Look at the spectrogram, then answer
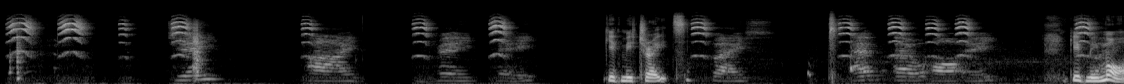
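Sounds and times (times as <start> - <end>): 
chicken squawking: 0.0 - 2.2, 4.1 - 5.2, 8.1 - 9.9, 10.6 - 11.0
speech: 6.1 - 7.6, 10.7 - 11.2.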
